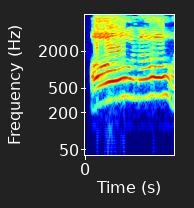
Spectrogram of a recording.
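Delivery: high, loud oh no; hammed-up dismay; dismayed mother. A narrator's reading. Mother giving up on the tooth, mock dismay.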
